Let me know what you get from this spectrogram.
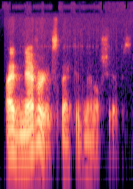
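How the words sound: The word never is strongly emphasized.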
